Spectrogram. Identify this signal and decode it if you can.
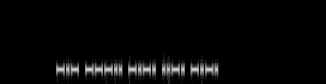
Morse code, heard as a keyed tone, about 46 wpm, 700 Hz. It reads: K8CFC
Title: USA Call Signs - 5 Characters - 50wpm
